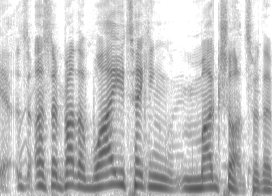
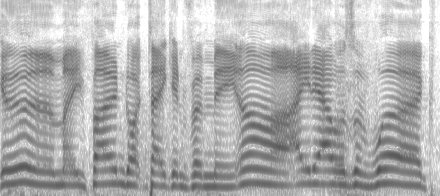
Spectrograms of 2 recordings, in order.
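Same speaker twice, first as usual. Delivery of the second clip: put-on overdramatic gen z voice, higher; 4 semitones higher than usual. Mocking a suspect's generation after another speaker calls him dramatic: mocking a dramatic Gen Z. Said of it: "Gen Z is always dramatic".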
